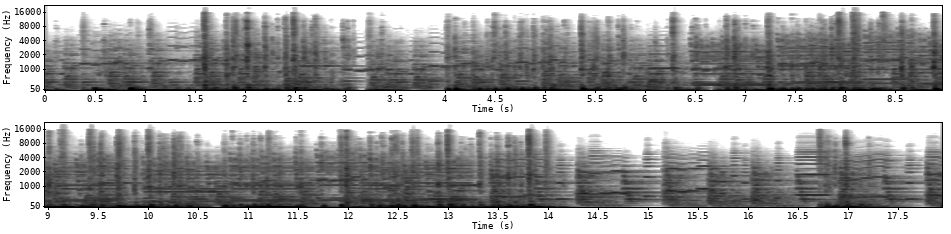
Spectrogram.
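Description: Rapid clattering keystrokes on a computer keyboard, typing to post a live notice, dense irregular clicks running throughout with brief pauses and a few louder thunks.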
